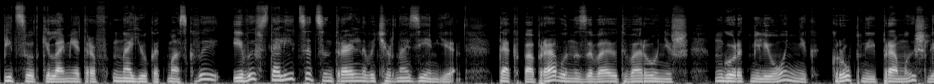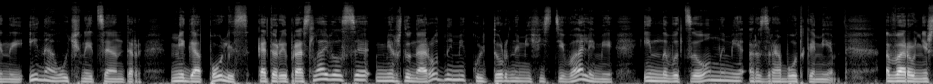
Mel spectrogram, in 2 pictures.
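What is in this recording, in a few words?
story, Russian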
